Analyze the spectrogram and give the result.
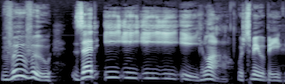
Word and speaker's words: vuvuzela: also says that Vuvuzela, which we've been talking about a lot, is actually pronounced Vuvuzela. The Z is the same as zebra, not the American Z.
